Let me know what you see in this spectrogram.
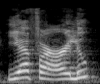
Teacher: عین حلق کے درمیان سے ادا ہوتا ہے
